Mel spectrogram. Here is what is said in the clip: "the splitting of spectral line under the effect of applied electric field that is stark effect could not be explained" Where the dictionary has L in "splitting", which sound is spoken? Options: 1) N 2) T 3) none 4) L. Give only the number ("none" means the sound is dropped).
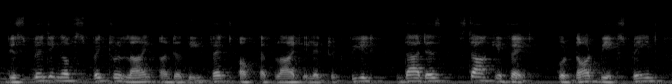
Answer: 4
